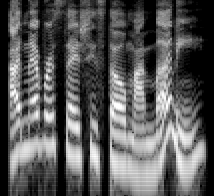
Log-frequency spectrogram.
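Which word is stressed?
money. The word money carries the main stress. She stole something of mine, but not money. "she stole something. It just wasn't my money"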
